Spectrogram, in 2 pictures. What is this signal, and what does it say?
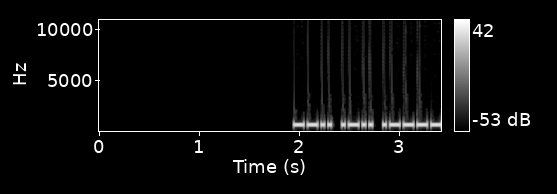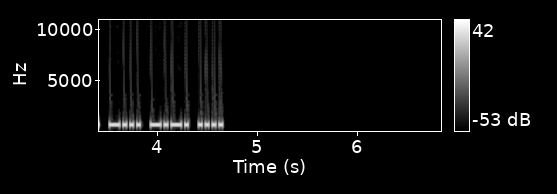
Morse code, heard as a keyed tone, about 36 wpm, 700 Hz. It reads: ZL1BCH
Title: DXCC-100 Call Signs - 6 Characters - Repeated 2x - 35wpm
